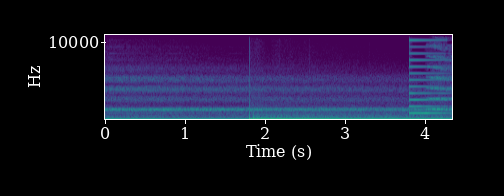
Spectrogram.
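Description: Weird soundscape from a VCV Rack software modular synthesizer patch: a held electronic tone with overtones, a noisy hit about two seconds in, and a bright new tone starting near the end. New events come about every two seconds, each one slowly fading.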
